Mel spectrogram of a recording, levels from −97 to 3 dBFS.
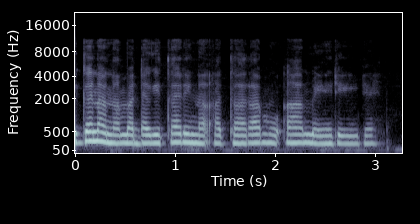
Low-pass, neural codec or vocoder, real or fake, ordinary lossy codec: none; codec, 24 kHz, 3 kbps, HILCodec; fake; none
